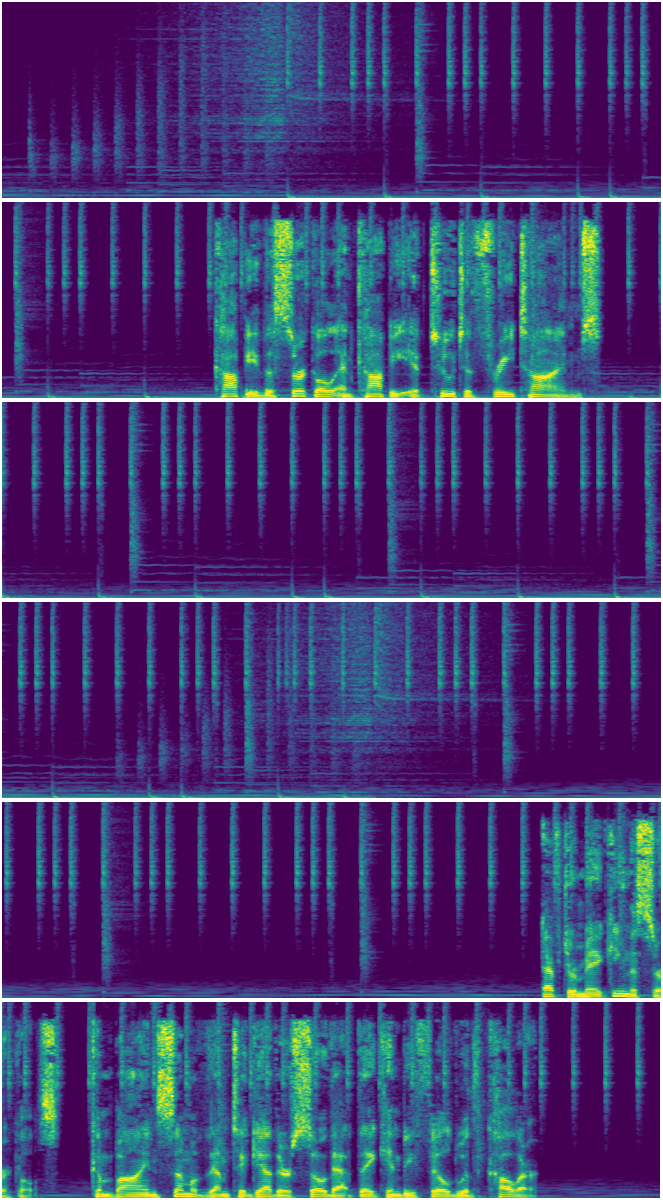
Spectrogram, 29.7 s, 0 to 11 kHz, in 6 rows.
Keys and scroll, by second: 6.7 KP_Add, 10.9 KP_Add, 15.4 KP_Add, 23.3 ctrl+z.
